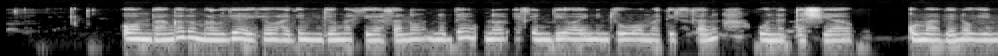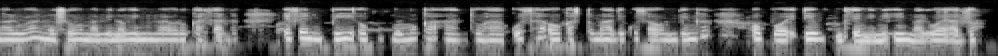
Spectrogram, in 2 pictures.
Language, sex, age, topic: Oshiwambo, female, 18-24, finance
